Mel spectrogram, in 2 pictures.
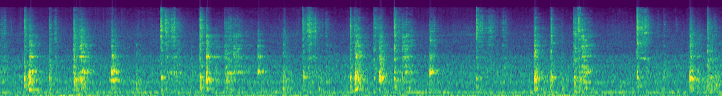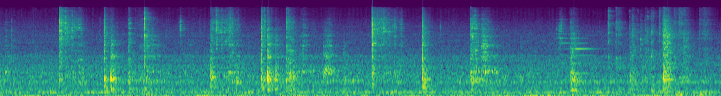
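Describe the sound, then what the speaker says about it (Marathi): Poha being stirred and sautéed in a pan over a medium gas flame, with steady scraping and clinking of a spoon against the pan over a soft background sizzle, no talking. "पोहे चांगले परतून घ्यायचे"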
